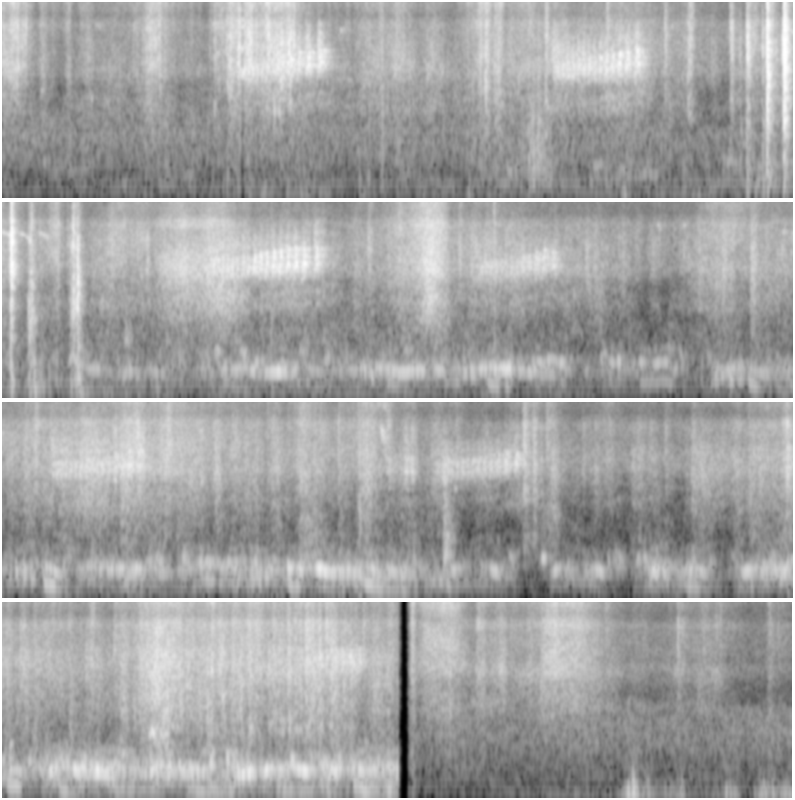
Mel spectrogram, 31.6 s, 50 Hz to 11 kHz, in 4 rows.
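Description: Valenciana pouter pigeons cooing, a continuous, wavering, bubbling coo that builds about 9 s in and carries on until it cuts off shortly before the end. A quick run of sharp claps about 8 s in is typical of pigeon wings clapping, and faint high chirps of another bird recur every few seconds.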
